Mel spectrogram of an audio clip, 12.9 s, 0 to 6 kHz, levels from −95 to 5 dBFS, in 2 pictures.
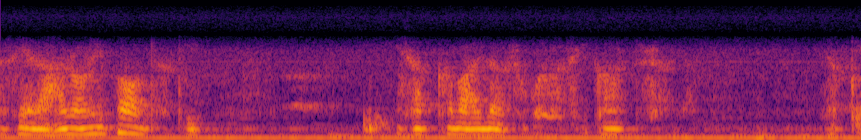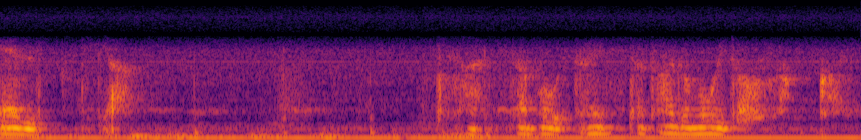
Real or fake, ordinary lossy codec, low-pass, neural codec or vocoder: real; none; 5.4 kHz; none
